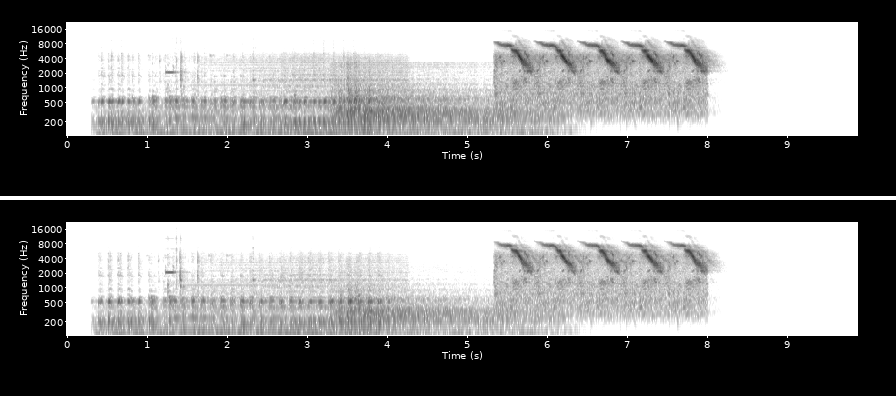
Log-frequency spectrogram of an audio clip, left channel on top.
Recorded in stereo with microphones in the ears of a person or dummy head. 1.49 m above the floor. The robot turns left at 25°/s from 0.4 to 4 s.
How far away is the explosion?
About 1.5 m.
